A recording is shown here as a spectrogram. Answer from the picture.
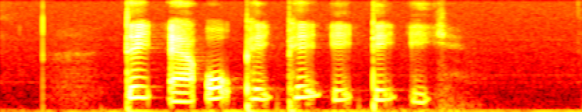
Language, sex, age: Danish, female, 26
